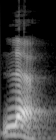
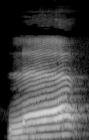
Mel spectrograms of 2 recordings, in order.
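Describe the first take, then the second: First: The vowel is short, at normal length. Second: The vowel is held for about two beats. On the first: "to say it once will be la" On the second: "this is what two counts mean"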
